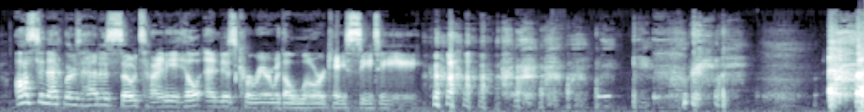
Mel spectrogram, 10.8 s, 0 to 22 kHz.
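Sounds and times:
speech: 0:00.2 - 0:07.1
laughter: 0:05.3 - 0:07.4
raspy phlegmy smoker's cough: 0:06.4 - 0:09.4, 0:10.3 - 0:10.7
person clearing throat: 0:06.5 - 0:09.4, 0:10.3 - 0:10.7.

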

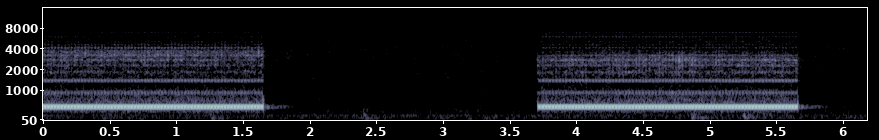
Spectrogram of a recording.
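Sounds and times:
electronic phone line ring tones: 0:00.0 - 0:01.7, 0:03.7 - 0:05.8.

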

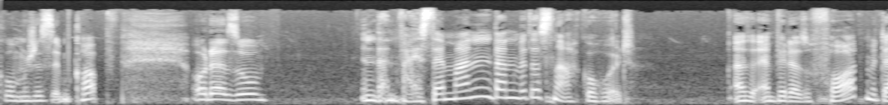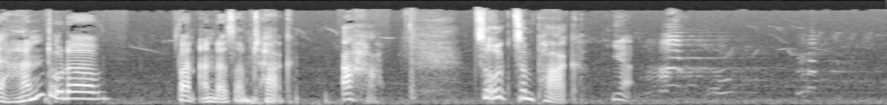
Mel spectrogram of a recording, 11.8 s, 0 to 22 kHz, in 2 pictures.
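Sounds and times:
speech: 0:00.0 - 0:10.5
ducks quacking outdoors in a park: 0:10.0 - 0:11.7.

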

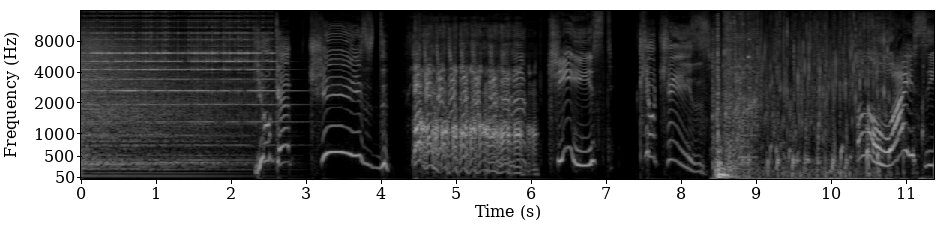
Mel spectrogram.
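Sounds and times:
sound-activated alarm ringing: 0:00.0 - 0:03.1
speech: 0:03.9 - 0:11.3
laughter: 0:04.4 - 0:06.2.

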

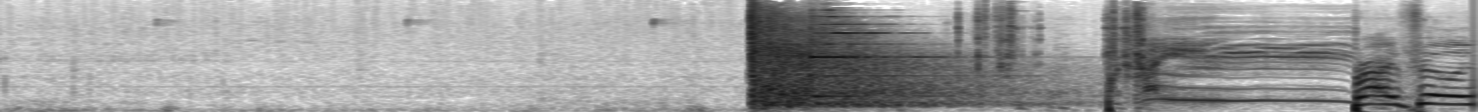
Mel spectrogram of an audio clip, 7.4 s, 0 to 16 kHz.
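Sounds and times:
gunshot with long rolling decay: 0:03.8 - 0:05.7
speech: 0:06.8 - 0:07.3.

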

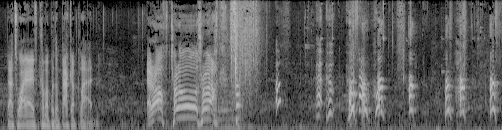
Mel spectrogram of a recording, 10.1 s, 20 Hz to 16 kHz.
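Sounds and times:
speech: 0:00.2 - 0:02.1, 0:02.9 - 0:04.9, 0:06.3 - 0:09.4
dog barking: 0:07.0 - 0:10.0.

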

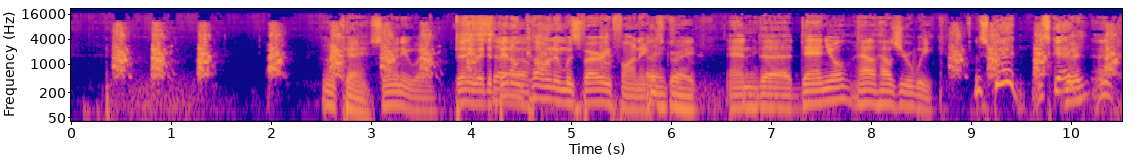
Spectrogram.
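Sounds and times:
dog barking: 0:00.4 - 0:05.4, 0:08.8 - 0:10.5
speech: 0:02.5 - 0:10.5.

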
